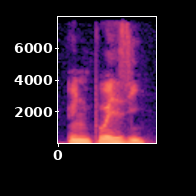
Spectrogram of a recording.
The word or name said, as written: poetry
